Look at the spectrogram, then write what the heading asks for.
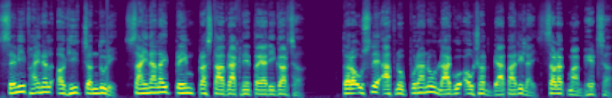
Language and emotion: Nepali, neutral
